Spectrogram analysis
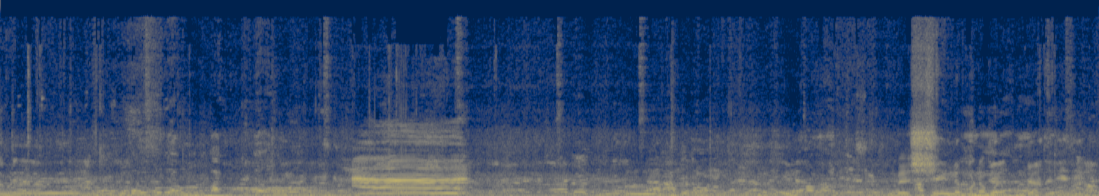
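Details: Indian Hariana bullocks at the Ambari cattle market in Dinajpur, Bangladesh: one long, deep, harmonic-rich moo of about a second rises and falls midway through, set among steady buyer and seller chatter and crowd babble.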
